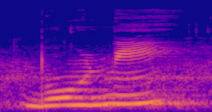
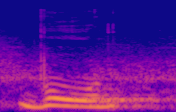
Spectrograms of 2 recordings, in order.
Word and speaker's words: bone: Are you pronouncing Becky, piney, bony? No. Here E is silent. That's why bake, pine, bone.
